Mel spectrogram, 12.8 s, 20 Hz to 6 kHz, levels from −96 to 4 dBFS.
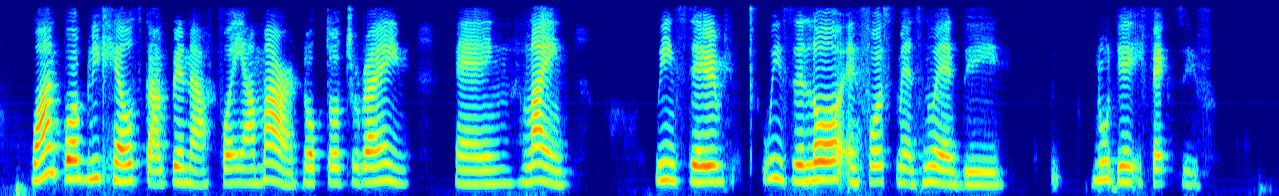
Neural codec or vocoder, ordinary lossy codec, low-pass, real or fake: codec, 16 kHz, 0.5 kbps, X-Codec, HuBERT features, trained on LibriSpeech; none; 5.4 kHz; fake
